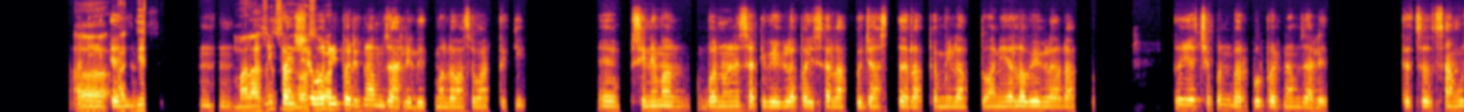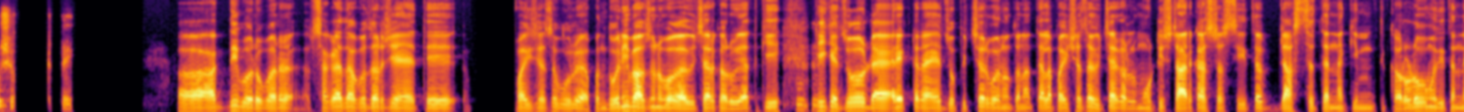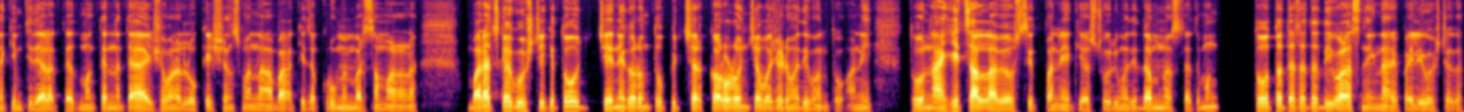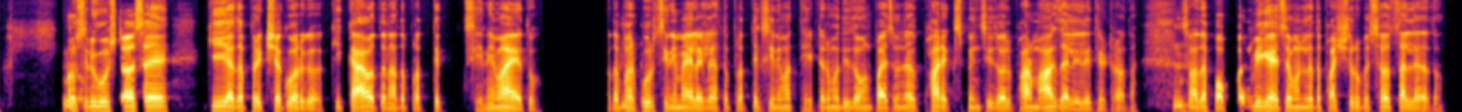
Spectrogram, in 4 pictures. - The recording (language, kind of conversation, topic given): Marathi, podcast, स्ट्रीमिंगमुळे सिनेमा पाहण्याचा अनुभव कसा बदलला आहे?
- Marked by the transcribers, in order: other background noise; tapping; other noise; "किंमत" said as "किमती"; "किंमत" said as "किमती"; in English: "क्रू"; in English: "स्टोरीमध्ये"; in English: "थिएटरमध्ये"; in English: "एक्सपेन्सिव"; in English: "थिएटर"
